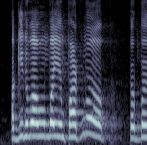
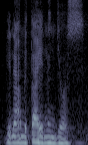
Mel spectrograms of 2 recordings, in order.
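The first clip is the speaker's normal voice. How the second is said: ordinary talk, nothing marked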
